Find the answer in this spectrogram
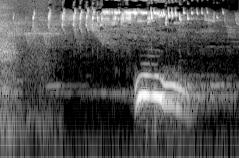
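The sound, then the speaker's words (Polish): An owl hoots once, a low, fairly loud hoot near the middle, while a faint high chirping of other birds trills steadily in the background throughout. “A generalnie sowy tej nocy także huczą?”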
